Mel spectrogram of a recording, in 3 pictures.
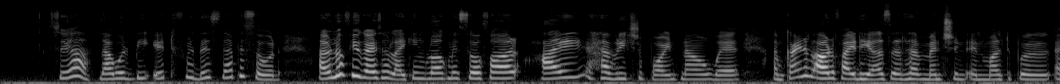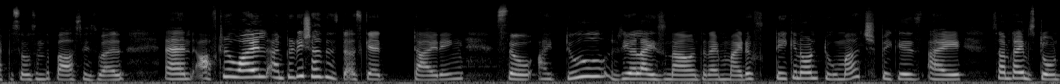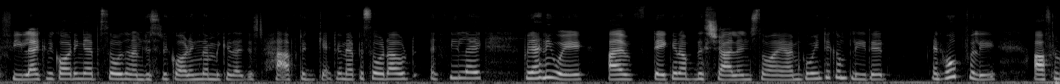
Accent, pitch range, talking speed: Indian, 225-275 Hz, 210 wpm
